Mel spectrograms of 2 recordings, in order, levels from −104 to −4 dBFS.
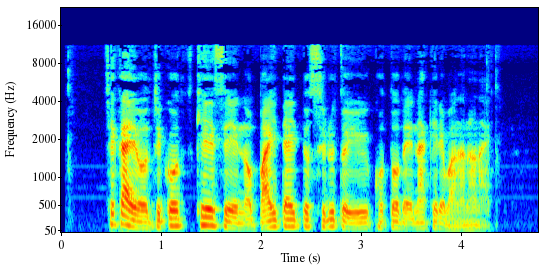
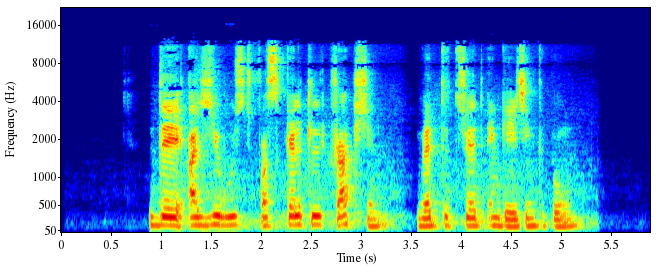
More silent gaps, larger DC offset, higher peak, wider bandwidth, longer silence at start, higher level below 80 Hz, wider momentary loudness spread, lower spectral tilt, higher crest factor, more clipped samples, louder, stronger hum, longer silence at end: neither; neither; about the same, -4 dBFS vs -2 dBFS; about the same, 11.5 kHz vs 12 kHz; second, 0.45 s vs 0.9 s; about the same, -60 dBFS vs -60 dBFS; about the same, 13 LU vs 14 LU; about the same, -5.5 dB/octave vs -4.5 dB/octave; about the same, 22 dB vs 20 dB; neither; second, -24 LUFS vs -21 LUFS; neither; second, 0.5 s vs 0.7 s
